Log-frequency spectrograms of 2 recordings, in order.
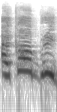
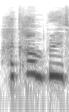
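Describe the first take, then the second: First: It is said loudly and with strength. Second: It is said weakly, with a sigh.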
